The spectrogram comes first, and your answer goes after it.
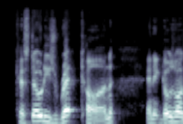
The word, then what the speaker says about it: Custodes: pronounce this next word is that custo custodes custodi is like custodian custodes custodes retcon and it goes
